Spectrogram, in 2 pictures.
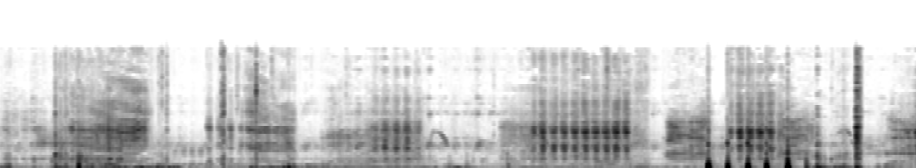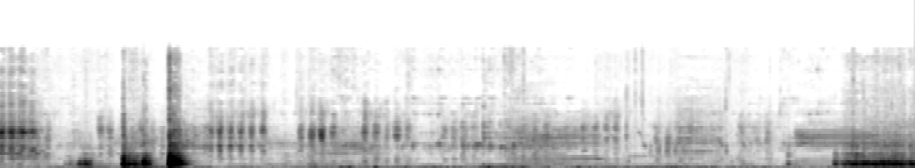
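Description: A herd of goats bleating: many high calls overlapping one after another throughout, with a sharp knock about eleven seconds in.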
